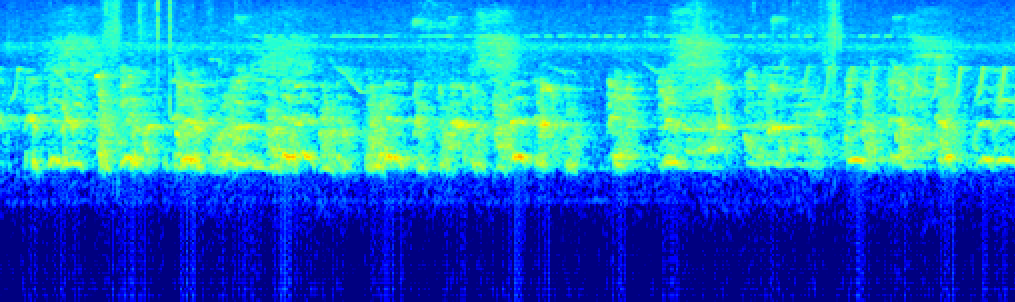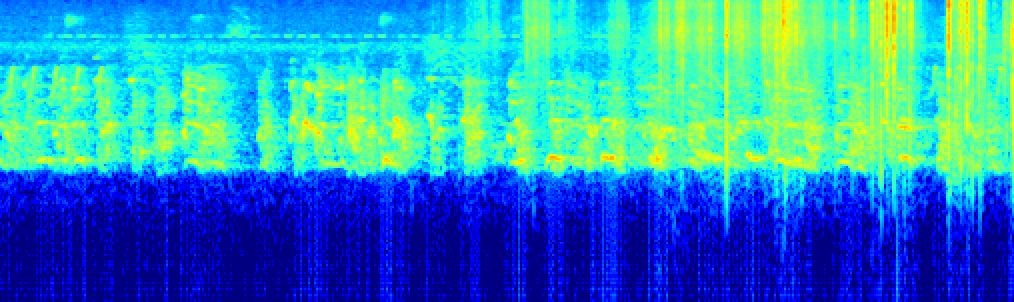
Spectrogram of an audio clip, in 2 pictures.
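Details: Several hound pups, among them Ringo, Mingo and Choco, baying steadily as they run a rabbit in the morning, overlapping voices in a constant chorus, with loud crackling and rustling close by toward the end.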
